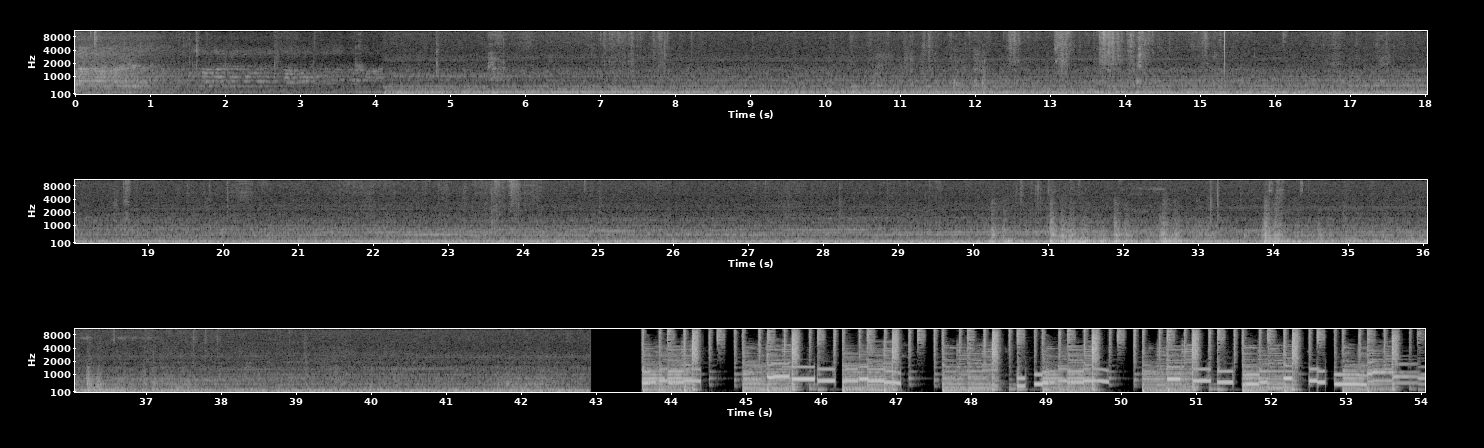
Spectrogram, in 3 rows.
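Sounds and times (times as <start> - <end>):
passing train rushing: 0.0 - 2.6, 4.1 - 43.0
train cabin low rumble: 0.0 - 43.0, 48.9 - 51.0.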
